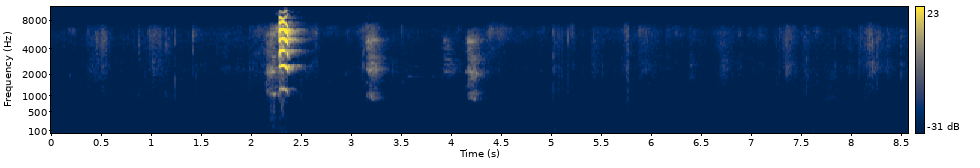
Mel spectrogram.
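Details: Pied male French Bulldog puppy, born 14 April 2012, offered from a kennel: one sharp, high, strident bark, then two shorter, softer yelps about a second apart, followed by faint scattered rustles and small clicks in a quiet room.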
